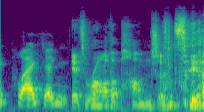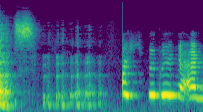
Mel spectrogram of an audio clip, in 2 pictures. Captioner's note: laughter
